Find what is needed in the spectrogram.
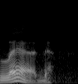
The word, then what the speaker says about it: led: Okay, the past tense of lead is led. Now, led, que se pronuncia igual que plomo, que se escribe lead, sin embargo se escribe led, L-E-D.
